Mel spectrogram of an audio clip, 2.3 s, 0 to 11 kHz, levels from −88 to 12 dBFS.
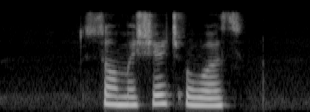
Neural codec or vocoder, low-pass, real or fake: codec, 16 kHz, 2 kbps, FunCodec, trained on LibriTTS, 25 frames a second; 7.2 kHz; fake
